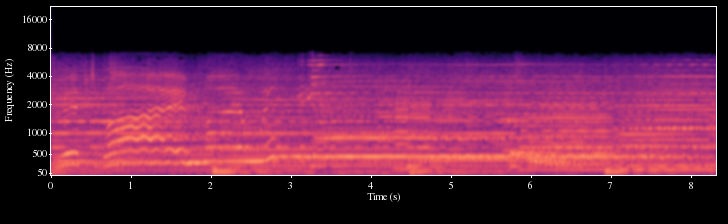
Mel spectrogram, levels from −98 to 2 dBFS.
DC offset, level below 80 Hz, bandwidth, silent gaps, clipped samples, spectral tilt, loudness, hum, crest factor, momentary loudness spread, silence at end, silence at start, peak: under 0.1%; -42 dBFS; 7.2 kHz; none; under 0.1%; -6 dB/octave; -23 LUFS; none; 14 dB; 5 LU; 0 s; 0 s; -10 dBFS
